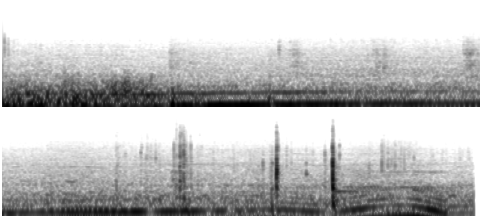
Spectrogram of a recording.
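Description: A car's engine running at a low steady rumble as its tyre rolls slowly onto plastic popsicle moulds and a sippy cup filled with liquid. In the last few seconds the plastic gives way in three sharp cracks and snaps, the last with a short ring after it.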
